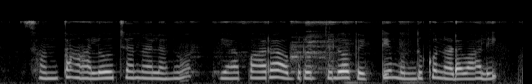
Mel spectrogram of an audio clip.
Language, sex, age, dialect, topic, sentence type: Telugu, female, 18-24, Utterandhra, banking, statement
